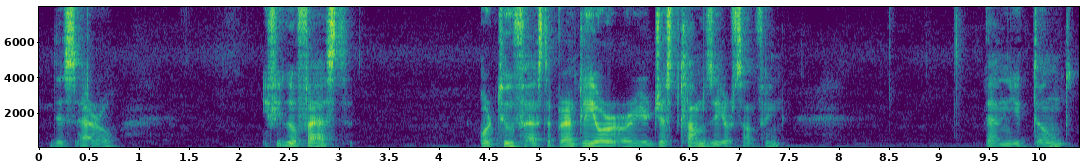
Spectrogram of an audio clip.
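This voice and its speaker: A man whose first language is Dutch, casually reviewing a phone while he demonstrates it, with many restarts and fillers. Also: fairly low pitch. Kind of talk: casual hands-on product review.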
